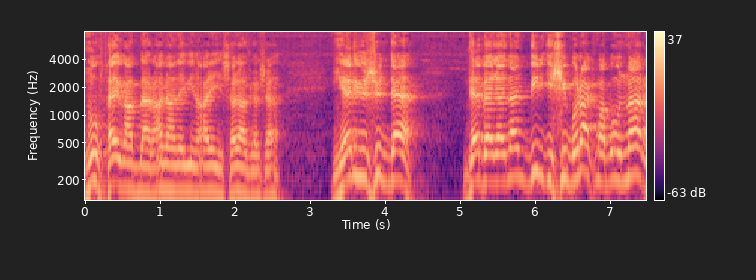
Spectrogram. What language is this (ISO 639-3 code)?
tur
